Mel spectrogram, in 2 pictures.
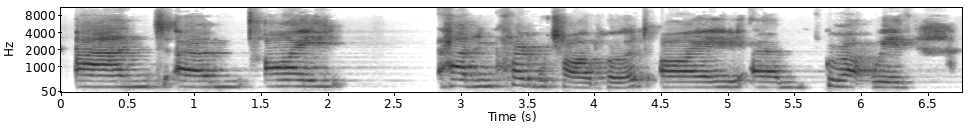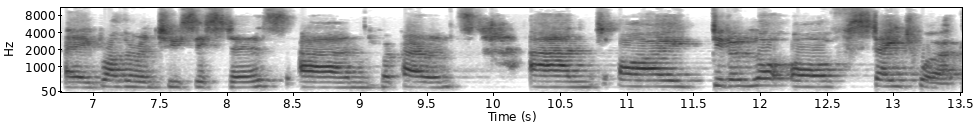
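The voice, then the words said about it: Australian accent. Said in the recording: “you sometimes can hear it in my voice, is that I am Australian”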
